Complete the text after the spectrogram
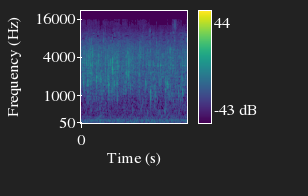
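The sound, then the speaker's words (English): A steady, continuous hiss of running water, like a shower spraying, holds at an even level throughout with a dense patter and no voices. “So, interesting choice for the showers here.”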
